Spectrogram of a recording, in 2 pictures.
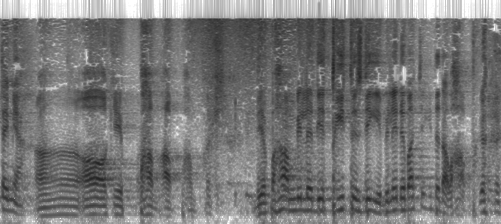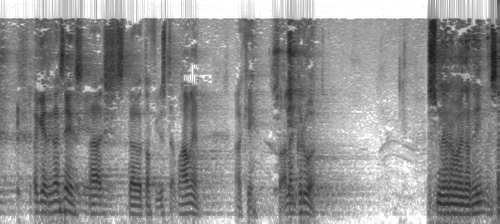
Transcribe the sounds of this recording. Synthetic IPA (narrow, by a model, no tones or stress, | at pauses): t̪amiaʔaɔokepaɦampaɦampaha̰mdiəpaɦambilədiət̪əɾit̪əs̬ədiɾibiladiəbat͡ʃəkit̪at̪aʔpaɦa̰mkʔoket̪ənas̬ɪasədaɾat̪ofikust̪a̰ʔpaɦamkan | ʔo̰ke | soa̰lankəduə̰ | sunaɾamanɾaɦimas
